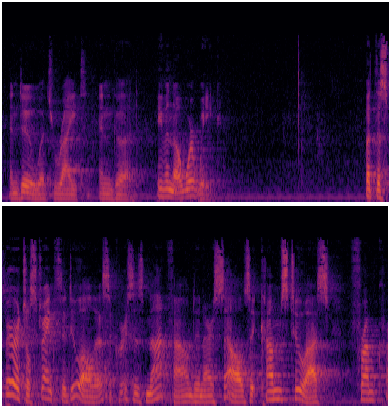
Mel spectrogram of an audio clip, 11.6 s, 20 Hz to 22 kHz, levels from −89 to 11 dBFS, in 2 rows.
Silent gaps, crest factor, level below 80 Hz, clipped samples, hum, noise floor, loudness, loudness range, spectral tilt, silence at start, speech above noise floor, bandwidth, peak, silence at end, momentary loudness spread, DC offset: none; 20 dB; -62 dBFS; under 0.1%; none; -59 dBFS; -33 LUFS; 7 LU; -4.5 dB/octave; 0.1 s; 27 dB; 11.5 kHz; -14 dBFS; 0 s; 14 LU; under 0.1%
